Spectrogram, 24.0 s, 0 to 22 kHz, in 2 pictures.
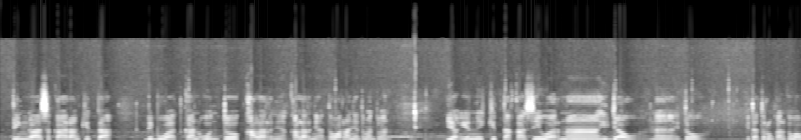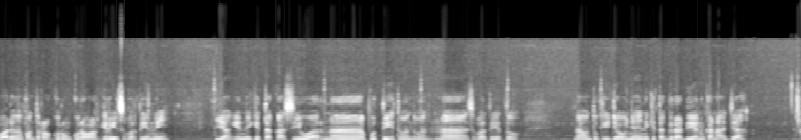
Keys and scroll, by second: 12.3 ctrl+[.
